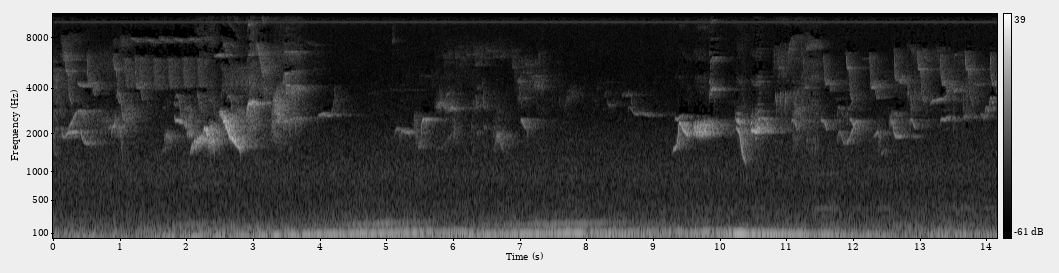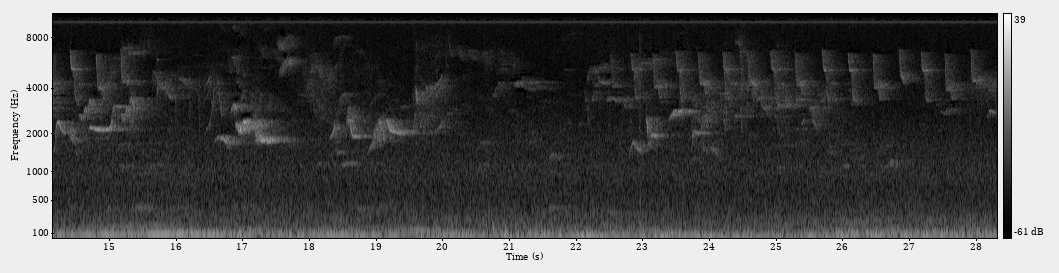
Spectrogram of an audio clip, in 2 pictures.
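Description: Wild birds singing and chirping throughout, in runs of short, quick notes, over a steady low rumble.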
